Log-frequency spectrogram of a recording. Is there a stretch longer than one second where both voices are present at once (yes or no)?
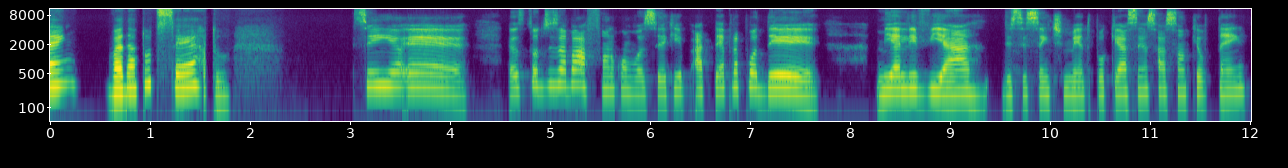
no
